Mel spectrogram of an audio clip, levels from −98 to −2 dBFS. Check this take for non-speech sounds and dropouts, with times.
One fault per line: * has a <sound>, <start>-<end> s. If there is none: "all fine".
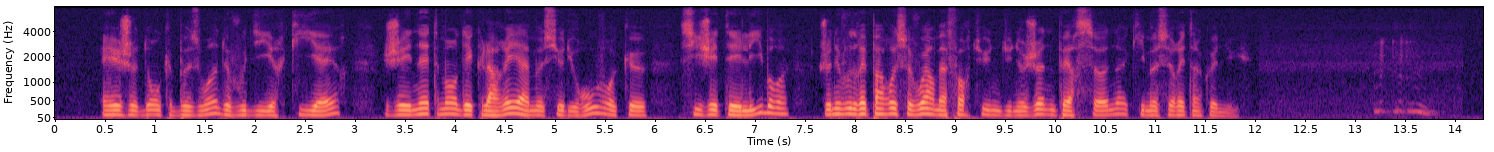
* has a throat clearing, 13.2-13.9 s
